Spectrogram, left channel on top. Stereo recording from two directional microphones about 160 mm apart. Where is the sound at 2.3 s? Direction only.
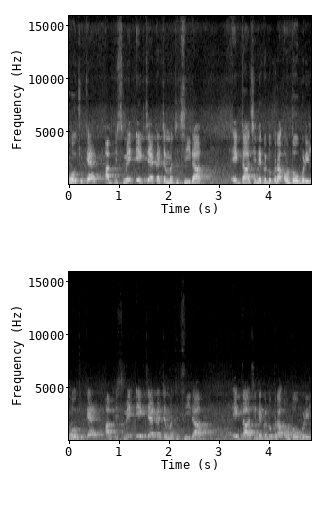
70° left (ahead or behind).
